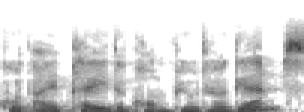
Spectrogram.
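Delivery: ordinary talk, nothing marked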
